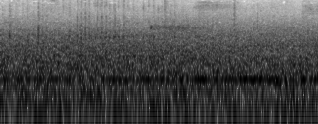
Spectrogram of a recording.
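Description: Railway platform ambience: a steady low hum under a constant noisy bustle of passengers getting off a train with luggage.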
